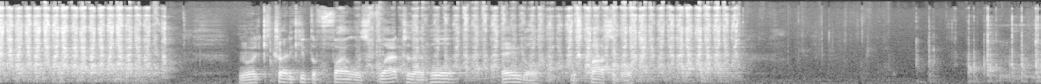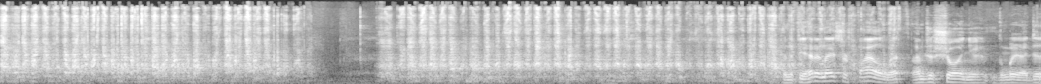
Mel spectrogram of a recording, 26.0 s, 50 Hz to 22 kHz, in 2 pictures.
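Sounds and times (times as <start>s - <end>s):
file rasping on steel blade: 0.0s - 2.2s, 4.0s - 9.4s, 12.7s - 17.0s, 17.8s - 24.4s.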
